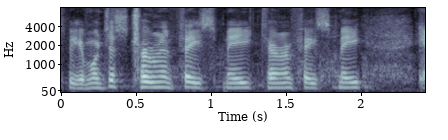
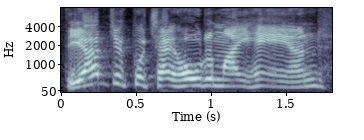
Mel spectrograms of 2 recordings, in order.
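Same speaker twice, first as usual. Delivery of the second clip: raised, grand stage-mentalist delivery; mock psychic reveal; 5 semitones higher than usual. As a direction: announce the reading like a showman.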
